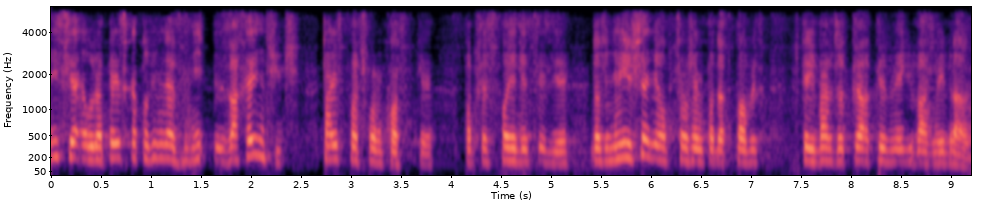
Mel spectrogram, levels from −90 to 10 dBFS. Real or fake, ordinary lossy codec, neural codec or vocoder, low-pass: fake; MP3, 48 kbps; codec, 44.1 kHz, 1.7 kbps, Pupu-Codec; 5.4 kHz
